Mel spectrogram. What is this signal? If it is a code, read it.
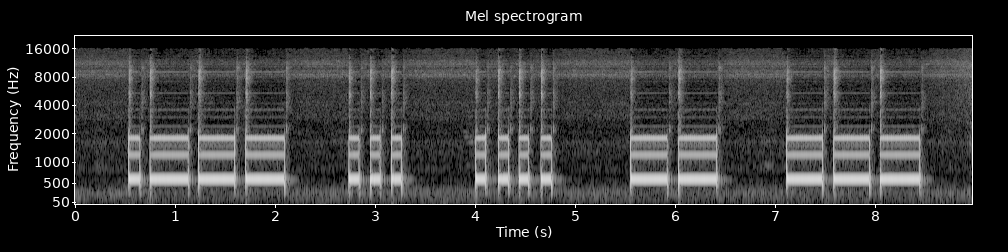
Morse code, heard as a keyed tone, about 11 wpm, spaced as for 8 wpm, 600 Hz. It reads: JSHMO
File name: 3 lezione CW 2 AIR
